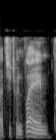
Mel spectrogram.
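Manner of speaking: normal talking voice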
